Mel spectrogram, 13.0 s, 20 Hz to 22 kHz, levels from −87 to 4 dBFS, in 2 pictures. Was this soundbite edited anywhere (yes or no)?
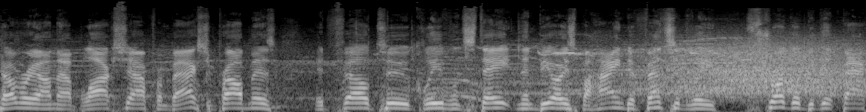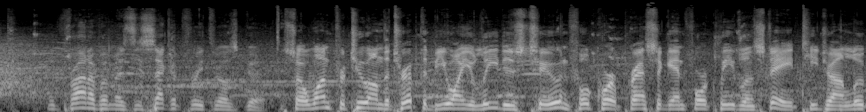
no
